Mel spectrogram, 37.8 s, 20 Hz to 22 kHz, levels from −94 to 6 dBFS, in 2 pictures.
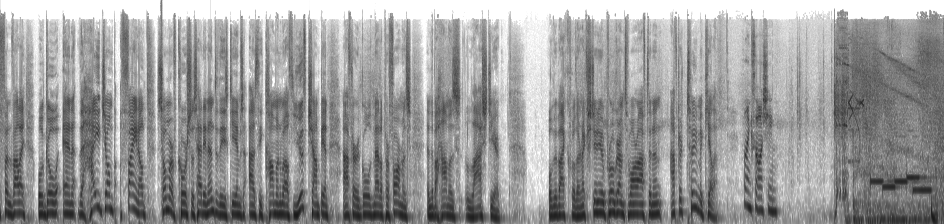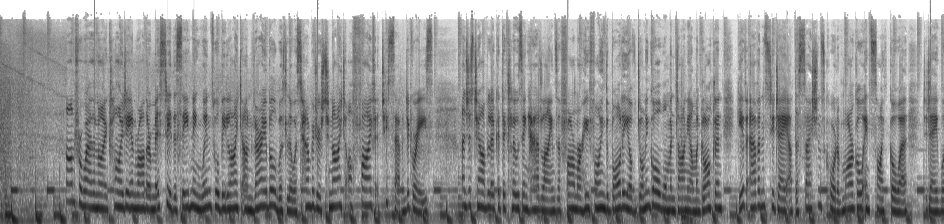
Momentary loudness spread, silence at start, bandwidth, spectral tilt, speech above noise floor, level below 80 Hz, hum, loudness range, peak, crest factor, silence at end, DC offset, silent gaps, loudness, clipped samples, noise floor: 6 LU; 0 s; 19 kHz; -4 dB/octave; 34 dB; -26 dBFS; none; 3 LU; 0 dBFS; 12 dB; 0 s; under 0.1%; none; -12 LUFS; under 0.1%; -46 dBFS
